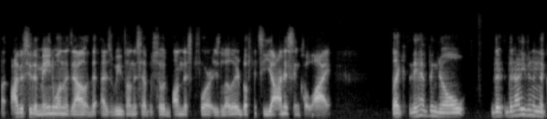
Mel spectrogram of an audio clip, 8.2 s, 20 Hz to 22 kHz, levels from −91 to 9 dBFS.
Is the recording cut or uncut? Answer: cut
